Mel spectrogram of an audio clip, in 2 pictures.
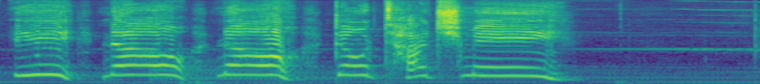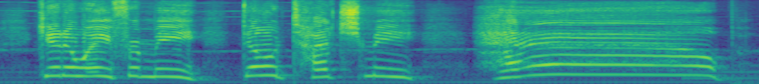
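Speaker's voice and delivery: high shrieks of terror; screaming at the phantom to get away; terrified screaming. Acted. Donna screaming at the phantom face in terror.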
